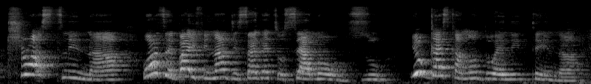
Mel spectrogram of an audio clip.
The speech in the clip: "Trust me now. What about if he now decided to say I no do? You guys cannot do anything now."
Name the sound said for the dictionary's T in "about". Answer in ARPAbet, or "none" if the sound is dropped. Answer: none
